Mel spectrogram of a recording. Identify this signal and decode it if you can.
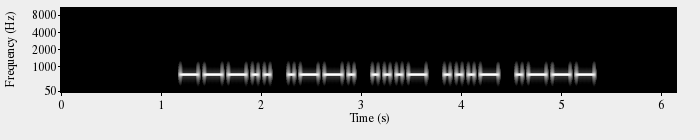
Morse code, heard as a keyed tone, about 20 wpm, 700 Hz. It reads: 8PVVJ
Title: Code Groups - 5 Letter:Numbers - 20wpm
